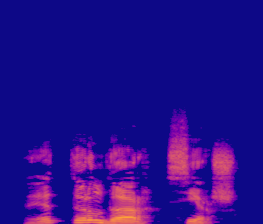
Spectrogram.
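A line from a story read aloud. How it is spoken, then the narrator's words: Slow. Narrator (Russian): медленно сказал король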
